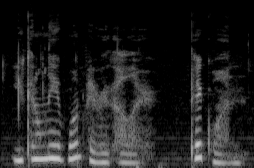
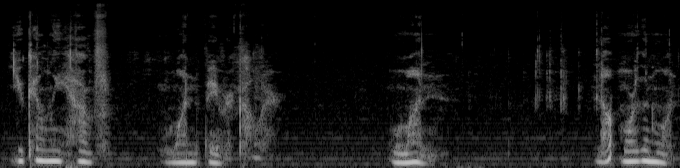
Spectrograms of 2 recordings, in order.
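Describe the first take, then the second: First: Lightly voiced classmate, quick at first; kindergarten partner. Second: Lightly acted teacher, measured with long pauses. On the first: Partner corrects a child with three favorites, lightly acted, quick. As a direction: rattle off the rule, then a short order. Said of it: "My partner looks at me and goes". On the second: Teacher correcting a pupil's paper, lightly acted, halting emphasis. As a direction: lay down the rule piece by piece. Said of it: "She goes".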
